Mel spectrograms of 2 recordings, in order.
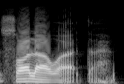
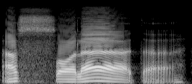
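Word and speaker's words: الصلاة: Dia membacanya dengan shawatah. Padahal di sini adalah bentuk rosem saja dalam penulisannya, yaitu dia apa? Dia dibaca dengan asalata.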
